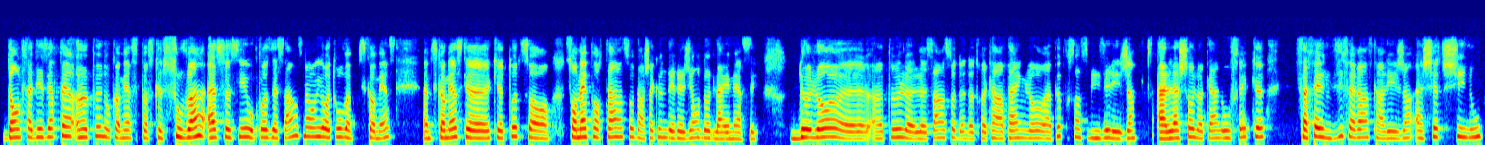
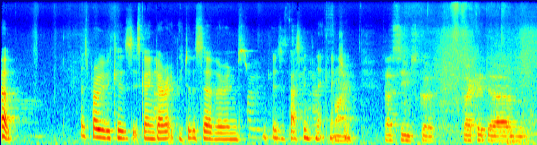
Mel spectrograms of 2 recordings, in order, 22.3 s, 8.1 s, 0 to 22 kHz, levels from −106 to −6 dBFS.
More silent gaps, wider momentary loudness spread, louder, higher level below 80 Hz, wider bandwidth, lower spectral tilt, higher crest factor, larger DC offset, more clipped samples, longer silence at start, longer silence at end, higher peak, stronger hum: neither; second, 10 LU vs 13 LU; first, -24 LUFS vs -28 LUFS; about the same, -56 dBFS vs -56 dBFS; second, 7.6 kHz vs over 20 kHz; about the same, -6 dB/octave vs -5.5 dB/octave; about the same, 20 dB vs 22 dB; neither; neither; about the same, 0.05 s vs 0 s; about the same, 0.05 s vs 0 s; about the same, -4 dBFS vs -6 dBFS; neither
